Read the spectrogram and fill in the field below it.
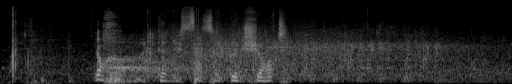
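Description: A large crowd cheers and applauds in a big echoing hall.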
